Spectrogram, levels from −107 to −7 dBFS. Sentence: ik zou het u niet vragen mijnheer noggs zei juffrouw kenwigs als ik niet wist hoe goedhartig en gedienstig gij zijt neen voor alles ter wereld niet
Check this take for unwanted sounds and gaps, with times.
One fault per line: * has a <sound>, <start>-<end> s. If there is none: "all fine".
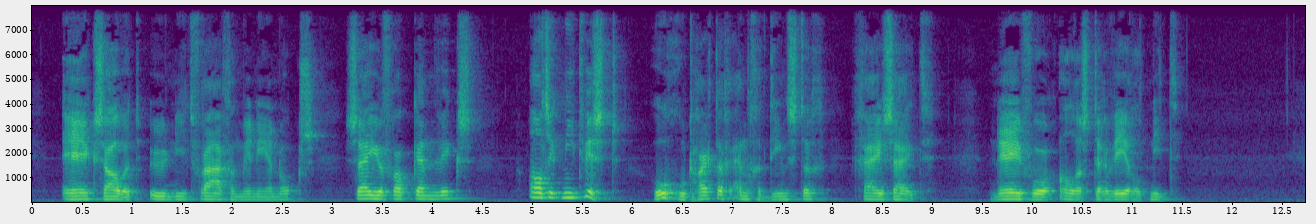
all fine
